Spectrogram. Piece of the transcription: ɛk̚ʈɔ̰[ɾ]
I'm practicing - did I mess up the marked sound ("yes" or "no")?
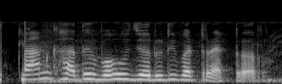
no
